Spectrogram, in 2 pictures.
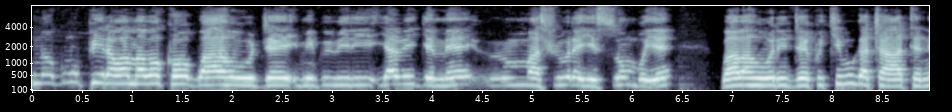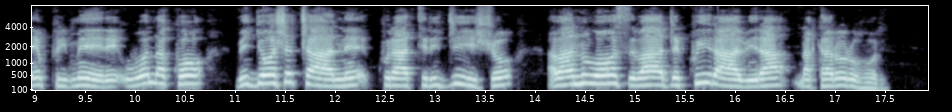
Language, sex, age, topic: Rundi, male, 36-49, education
